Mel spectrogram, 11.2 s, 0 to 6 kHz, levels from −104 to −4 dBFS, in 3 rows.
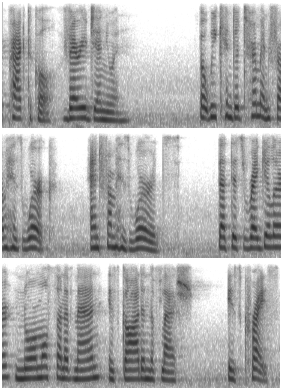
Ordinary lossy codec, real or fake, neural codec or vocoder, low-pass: Opus, 24 kbps; real; none; 5.4 kHz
